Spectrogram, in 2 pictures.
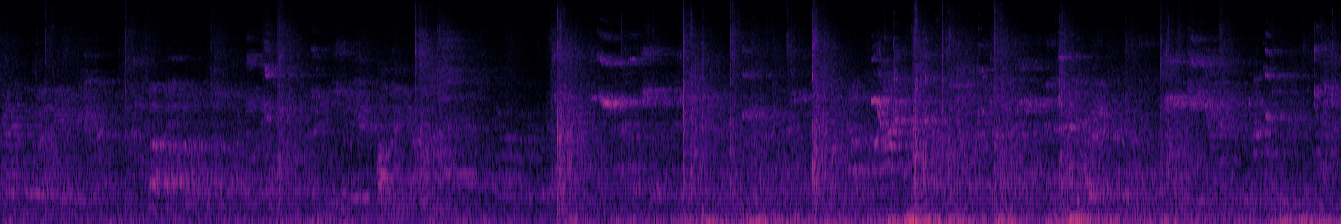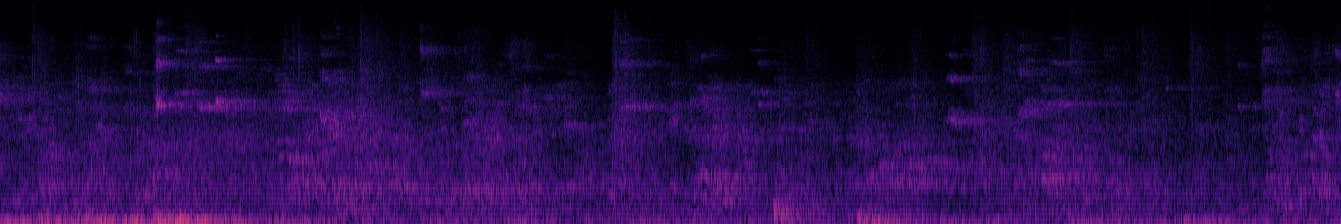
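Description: Rackets smack shuttlecocks in sharp, quick hits in a large echoing hall.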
